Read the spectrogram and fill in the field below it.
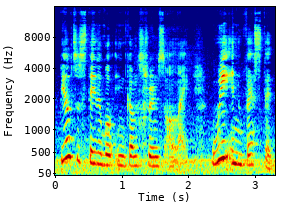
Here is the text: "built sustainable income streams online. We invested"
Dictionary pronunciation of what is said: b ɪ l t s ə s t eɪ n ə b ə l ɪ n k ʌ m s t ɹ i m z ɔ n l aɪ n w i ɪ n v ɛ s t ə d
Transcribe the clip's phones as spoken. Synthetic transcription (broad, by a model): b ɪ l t s ə s t eɪ n ə b ə l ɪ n k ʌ m s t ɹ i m s ɔ n l aɪ n w i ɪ n v ɛ s t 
